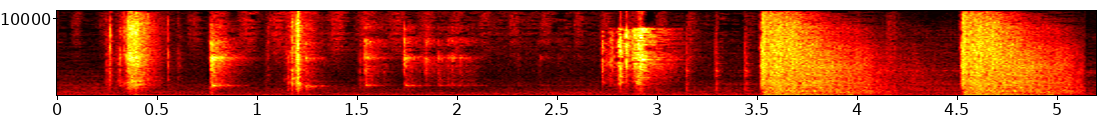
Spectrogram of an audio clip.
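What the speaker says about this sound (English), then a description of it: "Beaumont draws his shotgun and silently begs for the favour of Lady Fortune" Shotgun blasts firing dark stone shells: a scatter of sharp, clicking gunfire reports leads into two loud, sustained booming bursts near the end, with nobody talking.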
